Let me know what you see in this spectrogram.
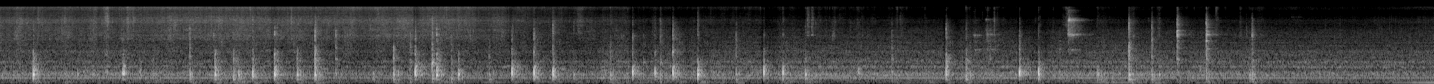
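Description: A wooden spatula stirs and scrapes chopped tomatoes and ground spices frying in a nonstick pan: a steady sizzle with irregular clacks and scrapes of the spatula against the pan, and a steady low hum underneath. The sizzle quietens about halfway through, and the clacks thin out near the end.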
